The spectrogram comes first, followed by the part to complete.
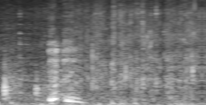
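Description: Hand whisk beating a runny batter of oil, sugar and eggs in a bowl, a faint wet stirring, with a brief murmur from a voice about half a second in.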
